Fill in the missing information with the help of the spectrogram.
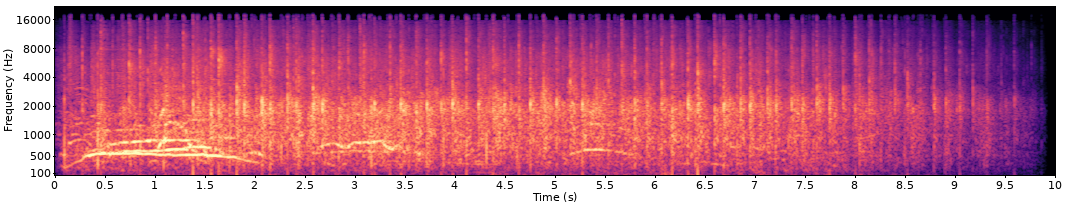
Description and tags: Pleased Crowd
People cheering at a small (40 people) concert. It's two clap tracks layered on top of each other.
The location was Laika and the artist was Princessin Hans.
applaude, applauding, applaus, applause, cheer, clap, clapping, claps, concert, hands, party, people, yay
